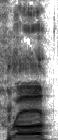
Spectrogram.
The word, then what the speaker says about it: crevasse: Crevasse. I just heard somebody say it. Crevasse. Hey, but I'm an uneducated mass. Crevasse. What the hell would I know? Crevasse. Crevasse. That's a French pronunciation.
